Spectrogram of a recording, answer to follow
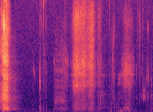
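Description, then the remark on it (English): A voice imitates the loud, hissy slurp of a coffee taster quickly slurping coffee from a spoon during tasting: a sharp airy burst first, followed by a few softer slurping, sucking noises. No words are spoken. “He grabs one more spoon, scoops up a bit of coffee from the cup, and quickly slurps it down. Sometimes it's loud.”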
